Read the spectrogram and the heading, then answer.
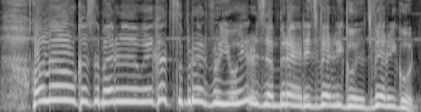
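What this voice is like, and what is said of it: Bad stereotypical Italian accent. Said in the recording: “my horribly bad stereotypical Italian accent”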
